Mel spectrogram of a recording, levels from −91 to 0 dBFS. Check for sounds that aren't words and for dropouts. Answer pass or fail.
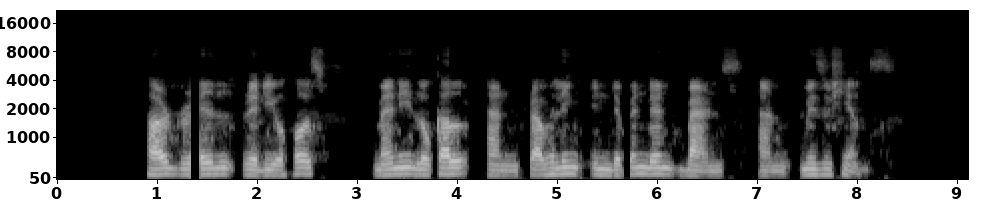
fail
